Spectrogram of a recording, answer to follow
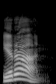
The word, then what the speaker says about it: Iran: Iran.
